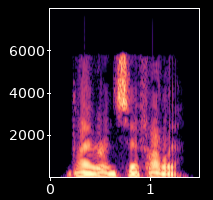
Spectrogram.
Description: Meaning of gyrencephala. gyrencephala synonyms, pronunciation, spelling and more from Free Dictionary.
gyrencephala.mp3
